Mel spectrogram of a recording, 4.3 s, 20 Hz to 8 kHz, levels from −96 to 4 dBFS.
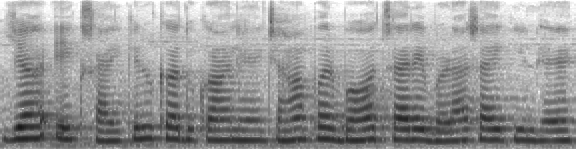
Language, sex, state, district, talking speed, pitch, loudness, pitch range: Hindi, female, Jharkhand, Ranchi, 180 wpm, 210 Hz, -18 LUFS, 200-225 Hz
